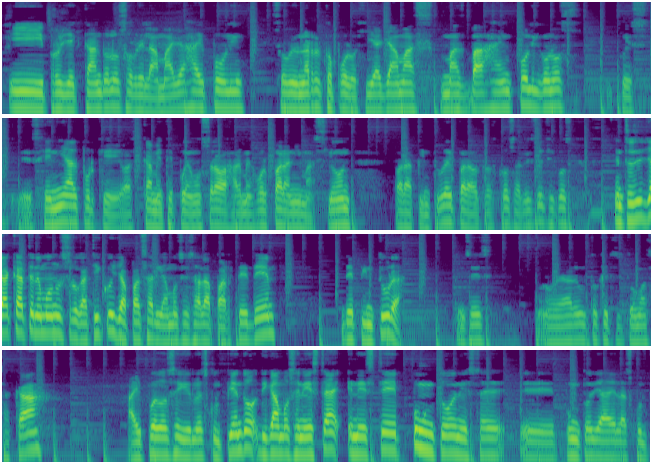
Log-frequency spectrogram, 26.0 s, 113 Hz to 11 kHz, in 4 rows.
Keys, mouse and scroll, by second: 6.7 middle click, 7.6 middle click, 8.4 middle click, 10.0 middle click, 11.1 middle click, 13.0 middle click, 14.3 middle click, 16.4 shift+click, 16.8 shift+click, 17.3 shift+click, 18.1 shift+click, 18.4 shift+click, 18.7-19.7 middle drag, 19.7 shift+click, 19.8 shift+middle click, 20.0 shift+click, 20.5 shift+click, 21.0 shift+click, 21.5 middle click, 24.3 middle click, 25.3 middle click.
